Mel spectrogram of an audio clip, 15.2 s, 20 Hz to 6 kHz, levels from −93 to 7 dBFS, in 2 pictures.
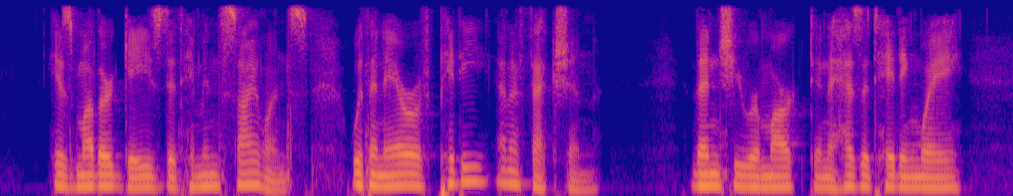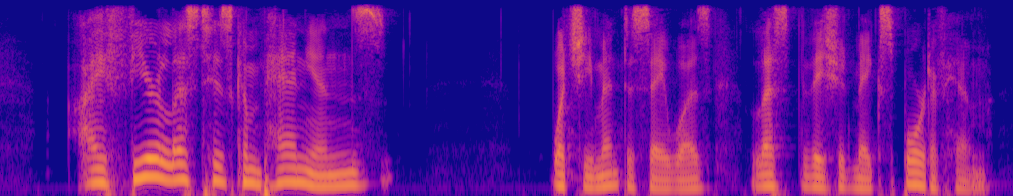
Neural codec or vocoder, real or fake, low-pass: none; real; 5.4 kHz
